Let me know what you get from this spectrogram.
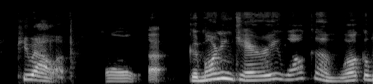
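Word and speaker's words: Puyallup: the state fair and peup that's how it's pronounced Pew alup PE alup good morning Terry welcome welcome welcome glad to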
